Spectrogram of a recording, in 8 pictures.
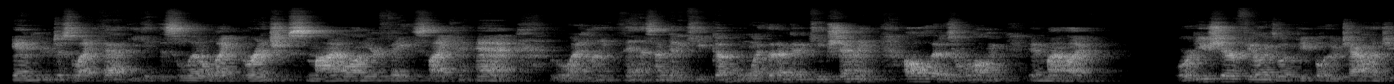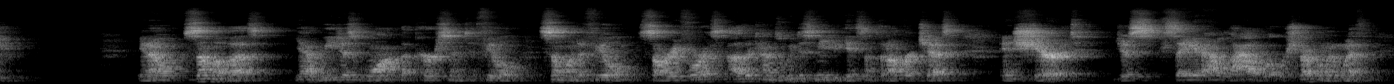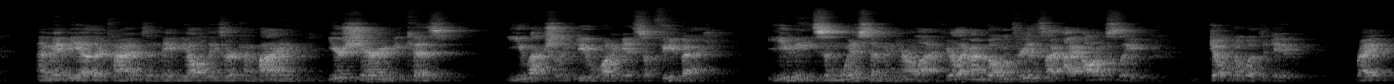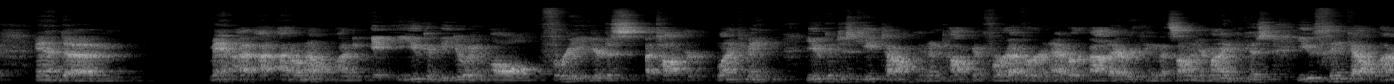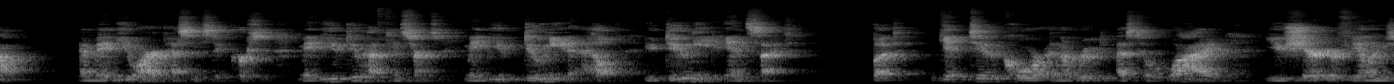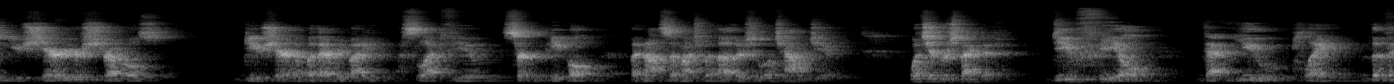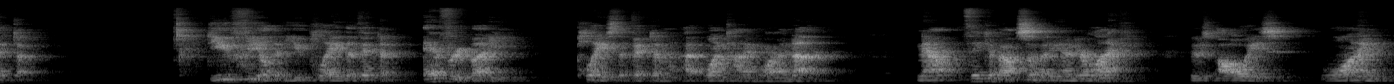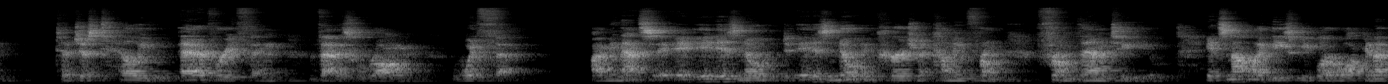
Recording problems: room echo; strong; dies away in 0.7 s
off-mic speech; far
thin; very; fading below 700 Hz

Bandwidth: 14.5 kHz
